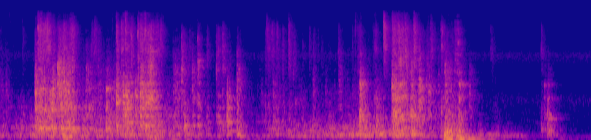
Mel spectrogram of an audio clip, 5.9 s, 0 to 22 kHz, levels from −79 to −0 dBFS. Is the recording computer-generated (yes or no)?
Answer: no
